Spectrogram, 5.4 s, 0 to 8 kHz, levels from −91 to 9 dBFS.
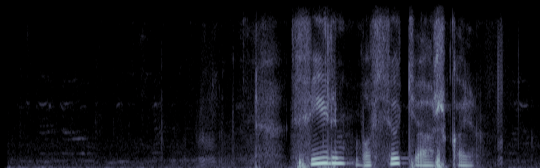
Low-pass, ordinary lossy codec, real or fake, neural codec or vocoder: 7.2 kHz; Opus, 32 kbps; real; none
